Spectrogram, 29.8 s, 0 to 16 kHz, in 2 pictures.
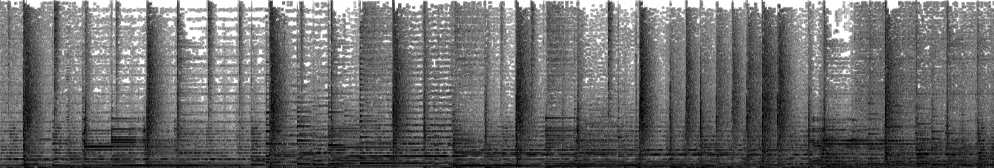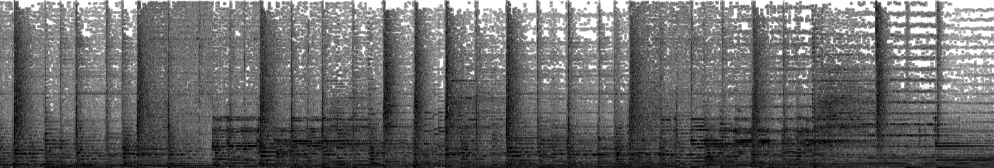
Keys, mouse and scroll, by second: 2.2 click, 3.7 alt+r, 4.1 scroll up 1, 4.9-5.5 scroll down 2, 5.8 scroll up 1, 6.4 scroll up 1, 7.6 scroll down 1, 8.1 scroll down 1, 10.3 a, 11.4 scroll up 1, 12.1 click, 12.9 scroll up 1, 13.3 KP_Decimal, 13.5 scroll up 1, 14.9 click, 15.6 alt+click, 16.1 o, 16.8 click, 17.6 o, 18.1 g, 19.2 right click, 20.7 click, 21.3 Tab, 21.7 g, 22.3 right click, 22.5 o, 22.9 g, 26.7 right click, 28.7-29.8 drag, 29.4 g.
